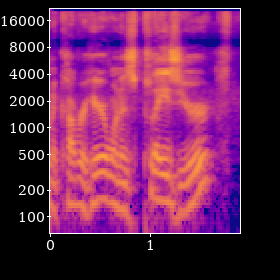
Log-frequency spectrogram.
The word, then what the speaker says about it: plaisir: One is plaisir. Plaisir, that's the French word. I had French a long time ago. I hope I'm getting it close. Plaisir, I think is how it's said.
